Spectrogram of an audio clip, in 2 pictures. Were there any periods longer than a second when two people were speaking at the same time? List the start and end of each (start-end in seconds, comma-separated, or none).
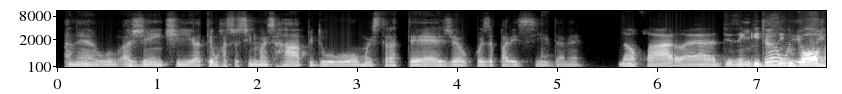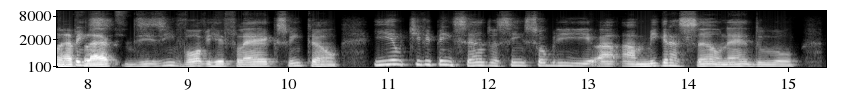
6.8-8.4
